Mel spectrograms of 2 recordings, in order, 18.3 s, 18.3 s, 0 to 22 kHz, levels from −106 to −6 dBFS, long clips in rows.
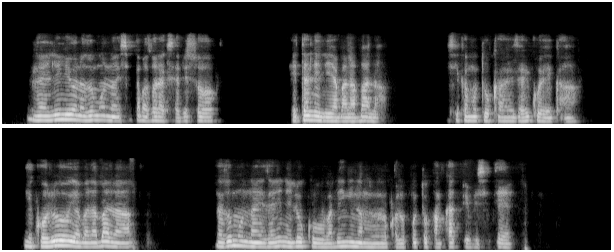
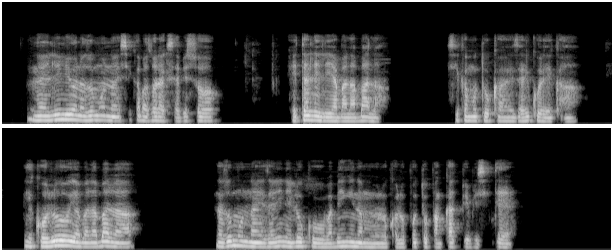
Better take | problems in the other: second | noise reduction (neural mask model Resemble Enhance denoiser)

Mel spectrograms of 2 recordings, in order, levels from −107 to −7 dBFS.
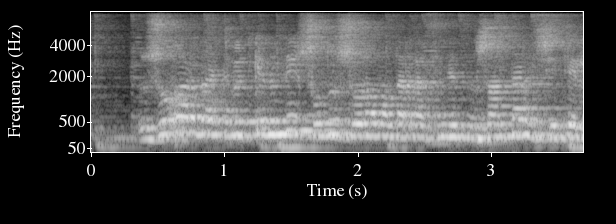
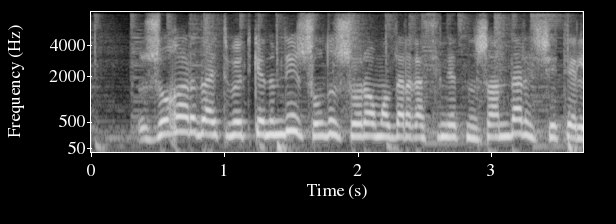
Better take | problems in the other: second | room echo; dies away in 0.9 s

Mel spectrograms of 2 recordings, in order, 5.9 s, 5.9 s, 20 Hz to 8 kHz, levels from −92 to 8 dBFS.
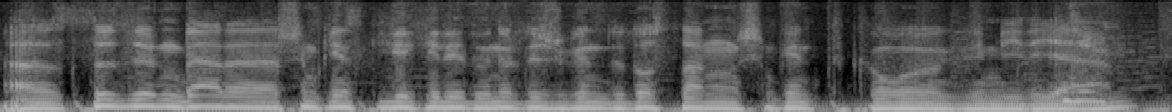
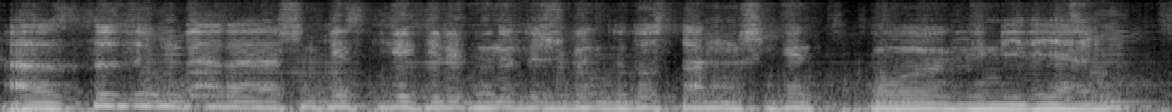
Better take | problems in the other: first | noise reduction (neural separator model SepFormer DNS4)

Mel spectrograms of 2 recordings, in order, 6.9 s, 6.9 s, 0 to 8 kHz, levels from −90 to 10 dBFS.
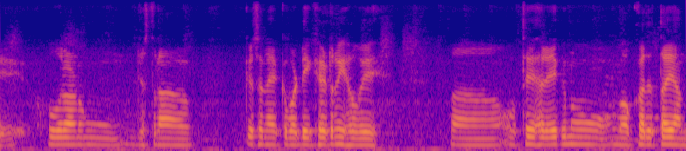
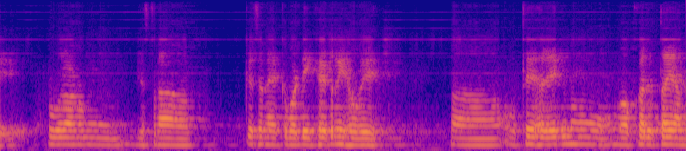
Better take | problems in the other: first | noise reduction (neural separator model SepFormer DNS4)

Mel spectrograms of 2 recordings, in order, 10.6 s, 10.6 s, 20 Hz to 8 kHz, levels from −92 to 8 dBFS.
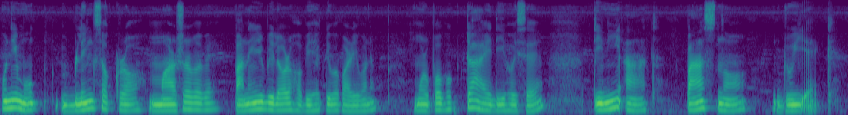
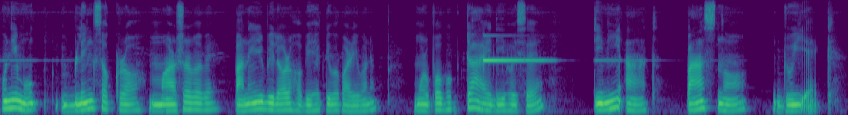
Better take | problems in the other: first | noise reduction (neural mask model RNNoise)

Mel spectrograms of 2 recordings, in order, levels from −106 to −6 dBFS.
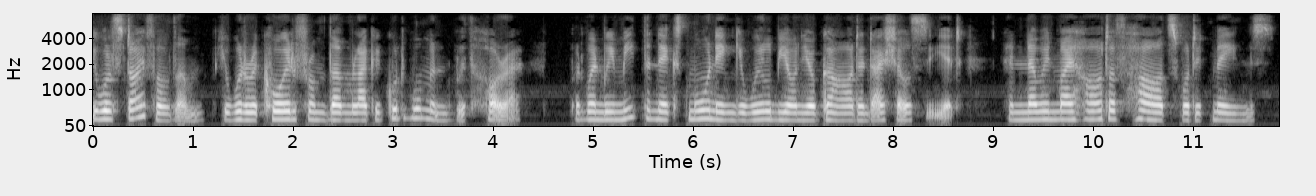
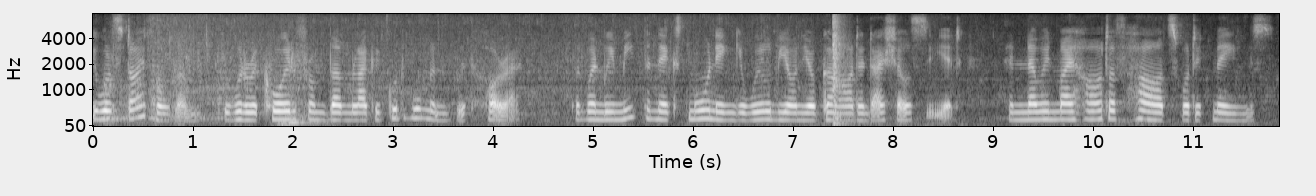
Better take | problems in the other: first | background sound (Toilet flush); 15 dB below the speech

